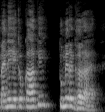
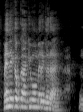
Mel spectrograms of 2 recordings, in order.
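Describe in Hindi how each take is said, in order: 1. वाक्य सामान्य गति से बोला गया है। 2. वाक्य तेज़ी से और जल्दबाज़ी में बोला गया है। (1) "नॉर्मल वे में बोलता हूं" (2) "पंद्रह पे कर दूंगा, तो मैं तेईस बोल दूंगा"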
